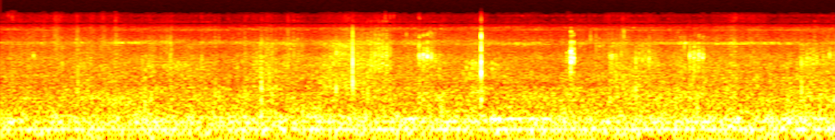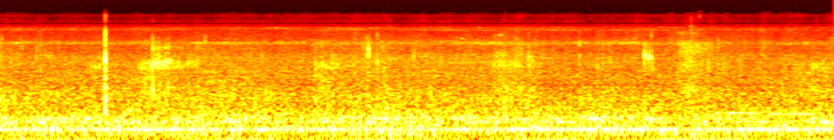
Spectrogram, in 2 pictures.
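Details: Stray cat near the ferry landing on a cat island, making a steady, low, droning purr that runs unbroken through the whole stretch, with faint scattered clicks and a few short higher tones above it.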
